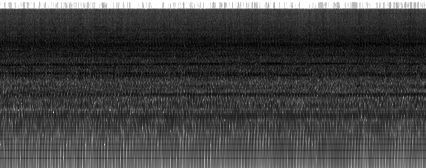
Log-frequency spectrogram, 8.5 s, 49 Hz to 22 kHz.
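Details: Citroen 2CV after engine overhaul, 120 miles, valve clearances checked: a busy, even, healthy idle, quieter with no valvetrain tapping, just a hint of exhaust chop from a leak.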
